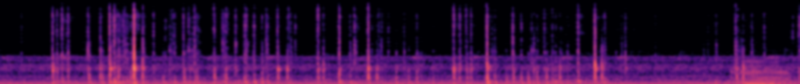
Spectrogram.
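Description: Code being typed on a computer keyboard during a programming lecture, a steady run of light key clicks with an occasional brief voice over a low hum.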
